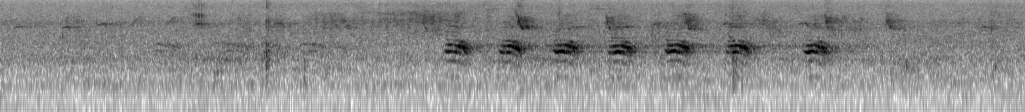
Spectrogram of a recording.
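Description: A bird calling seven times in a row, about half a second apart, starting about four and a half seconds in.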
